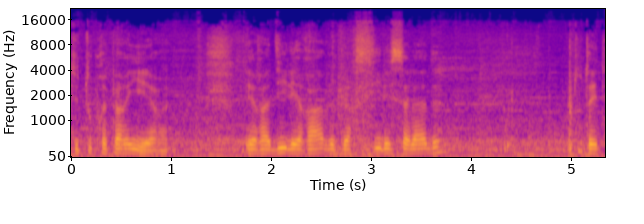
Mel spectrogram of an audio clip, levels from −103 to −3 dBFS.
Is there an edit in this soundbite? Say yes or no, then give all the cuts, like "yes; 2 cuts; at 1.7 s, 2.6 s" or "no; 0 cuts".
no; 0 cuts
